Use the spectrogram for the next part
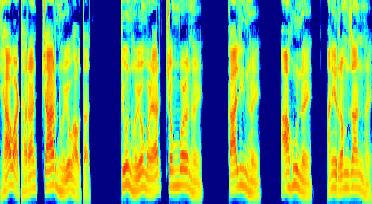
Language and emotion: Goan Konkani, neutral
